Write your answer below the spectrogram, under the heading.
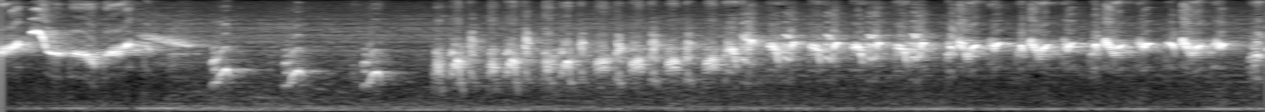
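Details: Chinese hwamei, imported and kept for bird contests, starts with a few looping whistles and short separate notes, then breaks into a fast, jumbled chattering warble of many quick notes; low hum beneath.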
